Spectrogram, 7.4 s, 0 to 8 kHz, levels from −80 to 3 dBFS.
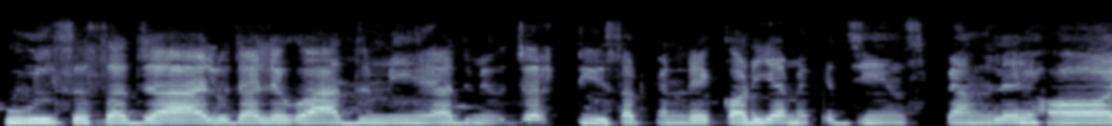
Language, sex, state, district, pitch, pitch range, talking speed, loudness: Hindi, female, Bihar, Sitamarhi, 235 Hz, 230-235 Hz, 140 wpm, -15 LUFS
